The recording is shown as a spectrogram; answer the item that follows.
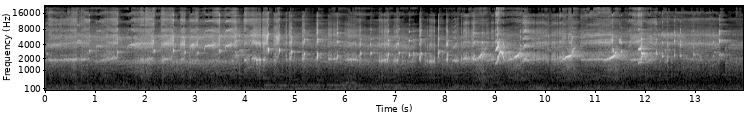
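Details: White cockatiels chattering with dense, high chirps and quick upward-sweeping whistled notes.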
